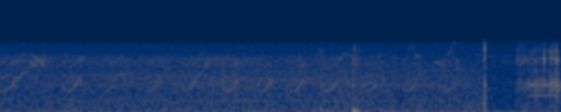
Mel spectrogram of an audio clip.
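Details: Pet guinea pig kept indoors giving a run of short rising squeaks, about two per second, each sweeping upward, against steady room hiss, ending with a sharp knock and handling noise.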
